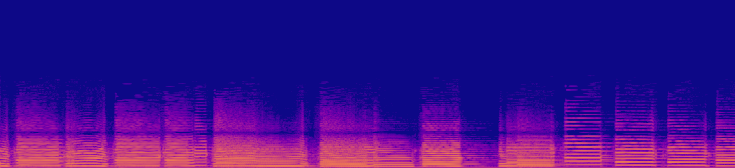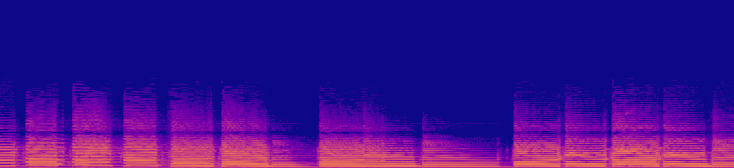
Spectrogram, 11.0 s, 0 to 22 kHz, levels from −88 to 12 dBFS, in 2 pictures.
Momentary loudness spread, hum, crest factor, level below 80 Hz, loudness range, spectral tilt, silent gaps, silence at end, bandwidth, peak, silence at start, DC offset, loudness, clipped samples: 4 LU; none; 10 dB; -62 dBFS; 1 LU; -4 dB/octave; none; 0 s; 10 kHz; -12 dBFS; 0 s; 0.4%; -22 LUFS; under 0.1%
